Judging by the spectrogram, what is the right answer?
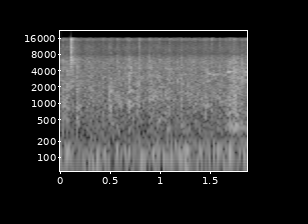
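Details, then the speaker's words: Water pump motor before bearing and impeller replacement, plugged in and running very noisy: harsh, gritty rumble and rattle instead of a smooth hum; worn motor bearing to be replaced. "ano anong narinig niyo mga idol? Maingay or napakaingay? Napakaingay niya mga idol."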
